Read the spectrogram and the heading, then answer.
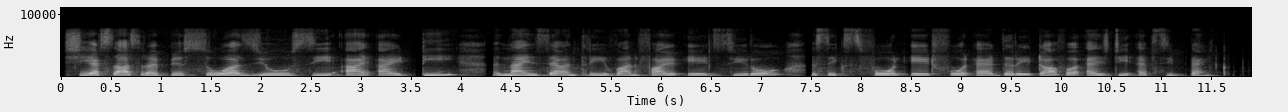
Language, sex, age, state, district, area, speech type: Kashmiri, female, 18-30, Jammu and Kashmir, Anantnag, rural, read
